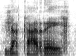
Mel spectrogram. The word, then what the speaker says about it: jacaré: Jacaré. Observem que na palavra, a partir do momento que eu coloco esse acento agudo da palavra, a pronúncia, tá certo? Desta palavra passa a ser com o som aberto.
